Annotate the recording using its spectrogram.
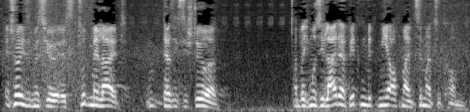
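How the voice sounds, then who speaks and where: An actor playing a hesitant, apologetic man in a radio drama, speaking haltingly and repeating his apologies. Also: high voice, expressive, slight background noise, rough recording.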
